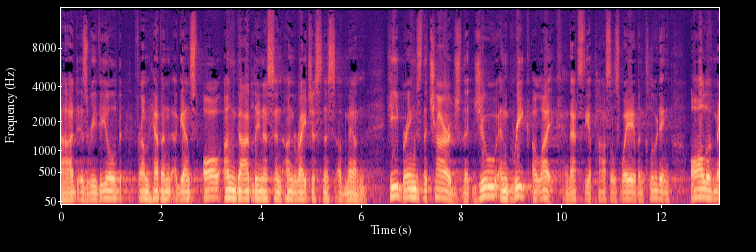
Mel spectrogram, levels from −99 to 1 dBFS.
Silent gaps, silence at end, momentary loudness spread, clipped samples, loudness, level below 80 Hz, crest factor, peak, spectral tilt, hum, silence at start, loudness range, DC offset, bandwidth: none; 0 s; 9 LU; under 0.1%; -13 LUFS; -28 dBFS; 12 dB; 0 dBFS; -6 dB/octave; none; 0 s; 3 LU; under 0.1%; 16 kHz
